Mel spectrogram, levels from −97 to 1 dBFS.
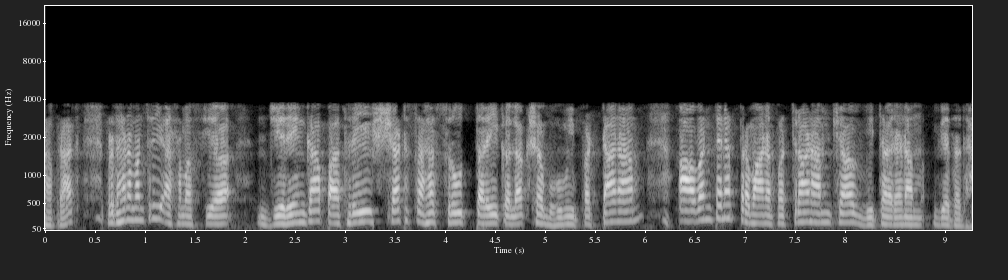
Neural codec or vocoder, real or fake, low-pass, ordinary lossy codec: codec, 16 kHz, 16 kbps, FreqCodec, smaller model; fake; 3.6 kHz; none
